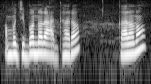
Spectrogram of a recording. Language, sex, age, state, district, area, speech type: Odia, female, 18-30, Odisha, Kendrapara, urban, spontaneous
